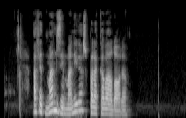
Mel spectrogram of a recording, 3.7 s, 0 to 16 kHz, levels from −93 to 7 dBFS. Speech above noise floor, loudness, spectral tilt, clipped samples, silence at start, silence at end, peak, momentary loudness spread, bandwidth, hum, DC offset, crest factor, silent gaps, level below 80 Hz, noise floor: 52 dB; -21 LUFS; -4.5 dB/octave; under 0.1%; 0.35 s; 1.2 s; -4 dBFS; 20 LU; 11.5 kHz; none; under 0.1%; 20 dB; none; -70 dBFS; -72 dBFS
